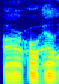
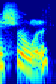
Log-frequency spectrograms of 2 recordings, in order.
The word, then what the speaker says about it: Schrole: Schrole. Schorole. No, Schrole. Yeah. So Okay. some say Stroll. scroll, some say shrole.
